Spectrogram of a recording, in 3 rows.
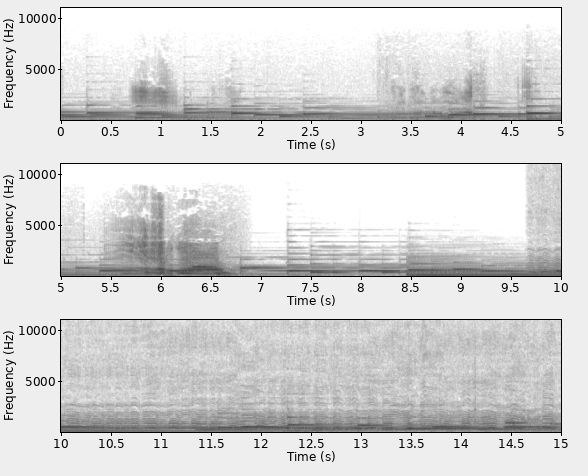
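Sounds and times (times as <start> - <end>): bee buzzing: 9.7 - 15.0.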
